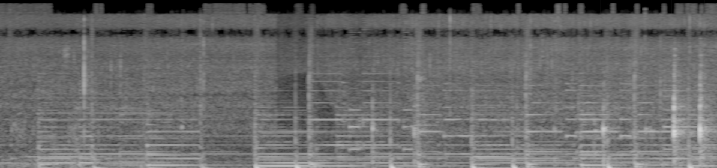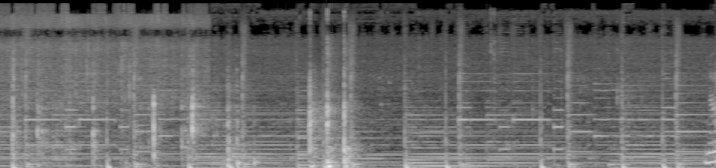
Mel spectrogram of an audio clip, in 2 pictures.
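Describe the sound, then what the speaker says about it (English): Bacon frying in a pan while breakfast is prepared ahead for a frittata, with a continuous close sizzle and crackle punctuated by spatula scrapes and pan clatter, no talk. "Now I'm gonna add the bacon."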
